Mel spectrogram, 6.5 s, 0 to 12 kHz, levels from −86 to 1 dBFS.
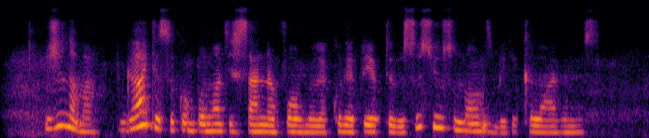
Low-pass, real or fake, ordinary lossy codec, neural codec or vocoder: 7.2 kHz; fake; Opus, 16 kbps; codec, 16 kHz, 0.9 kbps, LongCat-Audio-Codec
